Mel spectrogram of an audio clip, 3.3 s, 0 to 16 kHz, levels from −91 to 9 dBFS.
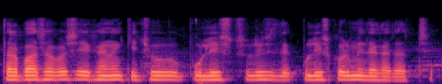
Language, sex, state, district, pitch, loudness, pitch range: Bengali, male, Tripura, West Tripura, 135 Hz, -19 LUFS, 130-140 Hz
